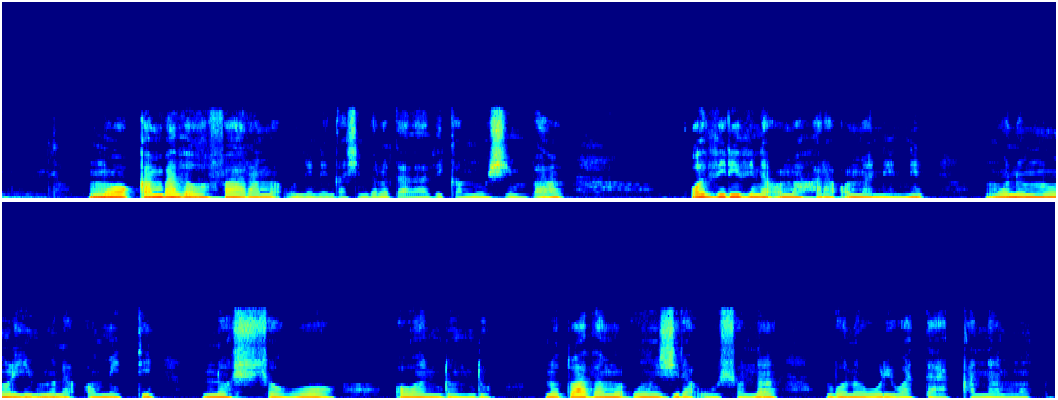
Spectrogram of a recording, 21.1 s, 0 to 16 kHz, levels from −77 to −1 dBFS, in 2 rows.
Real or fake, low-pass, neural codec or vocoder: real; 7.2 kHz; none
